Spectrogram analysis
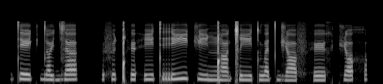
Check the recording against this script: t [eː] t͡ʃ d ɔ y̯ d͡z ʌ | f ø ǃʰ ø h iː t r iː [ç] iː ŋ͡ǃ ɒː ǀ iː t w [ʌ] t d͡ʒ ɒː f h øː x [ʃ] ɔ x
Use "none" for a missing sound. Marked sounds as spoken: eː, t͡ʃ, ʌ, t͡ʃ

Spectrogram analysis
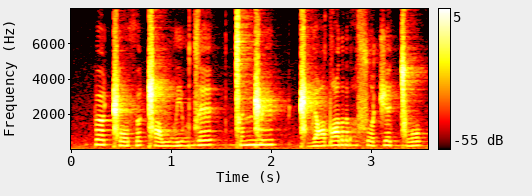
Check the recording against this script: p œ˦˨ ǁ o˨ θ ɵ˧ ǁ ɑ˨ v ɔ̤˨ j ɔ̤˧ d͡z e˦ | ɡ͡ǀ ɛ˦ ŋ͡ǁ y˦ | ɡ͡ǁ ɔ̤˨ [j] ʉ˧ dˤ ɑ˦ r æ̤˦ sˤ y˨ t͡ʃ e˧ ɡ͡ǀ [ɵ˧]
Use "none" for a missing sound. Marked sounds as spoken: j, o˧

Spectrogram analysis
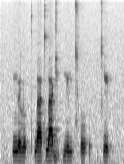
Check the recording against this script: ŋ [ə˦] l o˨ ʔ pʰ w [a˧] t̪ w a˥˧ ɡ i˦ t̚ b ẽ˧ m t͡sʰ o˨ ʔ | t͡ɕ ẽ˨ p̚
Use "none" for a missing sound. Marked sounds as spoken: ə˨˩, a˧

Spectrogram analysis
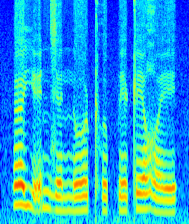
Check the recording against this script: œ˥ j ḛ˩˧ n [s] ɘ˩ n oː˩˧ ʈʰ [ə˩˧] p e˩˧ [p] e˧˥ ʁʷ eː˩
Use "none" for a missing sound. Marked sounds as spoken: z, ʊ˩˧, ʈ

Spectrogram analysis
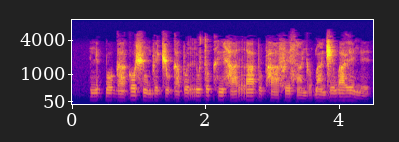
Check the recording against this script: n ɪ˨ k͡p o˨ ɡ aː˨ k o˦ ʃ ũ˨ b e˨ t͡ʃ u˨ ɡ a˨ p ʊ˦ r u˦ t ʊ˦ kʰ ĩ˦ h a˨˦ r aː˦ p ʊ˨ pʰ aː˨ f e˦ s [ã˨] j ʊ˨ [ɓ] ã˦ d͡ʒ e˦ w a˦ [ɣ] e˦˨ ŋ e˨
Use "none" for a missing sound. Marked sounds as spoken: ã˨, ɓ, ɣ

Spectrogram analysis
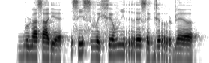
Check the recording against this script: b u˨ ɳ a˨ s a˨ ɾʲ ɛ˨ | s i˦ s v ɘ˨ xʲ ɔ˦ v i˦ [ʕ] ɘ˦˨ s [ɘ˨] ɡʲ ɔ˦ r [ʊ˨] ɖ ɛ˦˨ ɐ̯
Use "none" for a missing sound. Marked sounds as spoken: r, ɘ˨, ʊ˨

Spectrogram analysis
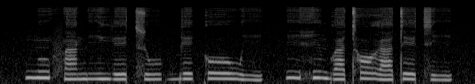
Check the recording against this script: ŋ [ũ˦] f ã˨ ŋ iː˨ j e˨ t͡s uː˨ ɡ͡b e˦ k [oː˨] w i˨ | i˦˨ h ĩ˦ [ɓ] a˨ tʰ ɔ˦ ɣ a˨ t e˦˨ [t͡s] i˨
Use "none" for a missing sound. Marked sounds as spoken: ũ˦, oː˦, ɡʷ, t͡s

